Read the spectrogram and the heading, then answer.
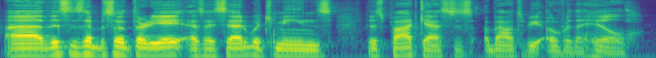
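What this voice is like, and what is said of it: Low, just-woken-up voice. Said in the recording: “I just woke up. That's why my voice is really low ... My voice is low”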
